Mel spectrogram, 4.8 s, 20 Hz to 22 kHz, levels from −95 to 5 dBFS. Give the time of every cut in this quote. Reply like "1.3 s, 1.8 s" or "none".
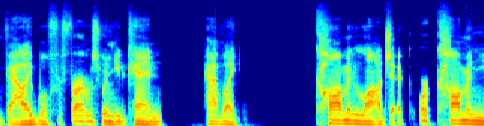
none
